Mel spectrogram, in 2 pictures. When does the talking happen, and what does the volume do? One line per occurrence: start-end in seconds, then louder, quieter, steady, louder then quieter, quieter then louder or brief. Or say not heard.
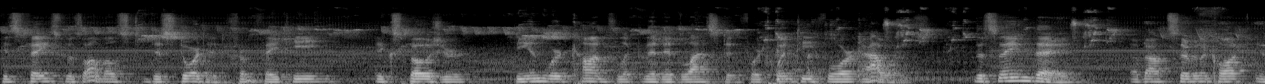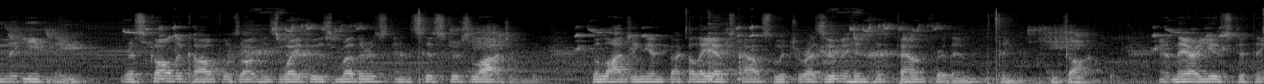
0.0-23.6 steady
24.2-25.2 brief.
